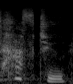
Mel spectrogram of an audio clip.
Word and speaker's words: have to: pronunciation I have to notice I don't say V I say F have half it becomes half to have the two becomes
